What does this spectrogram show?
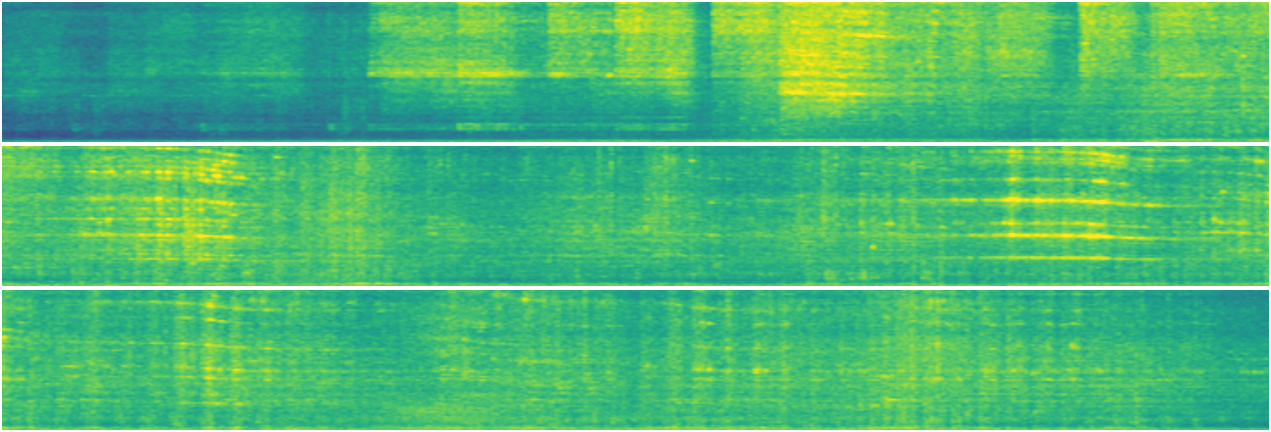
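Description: Passenger train passing close by at speed: the rumble of the approaching locomotive building over the first few seconds, then the steady roar of coaches' wheels on the rails with a rhythmic clatter over the rail joints. Brief high wheel squeals come through a couple of times.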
